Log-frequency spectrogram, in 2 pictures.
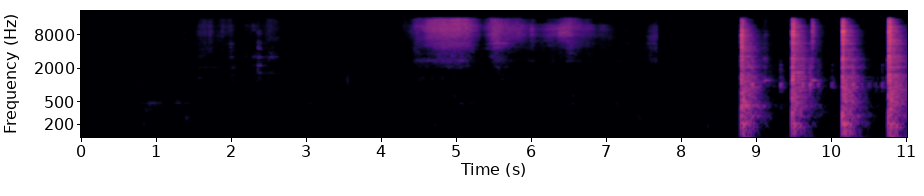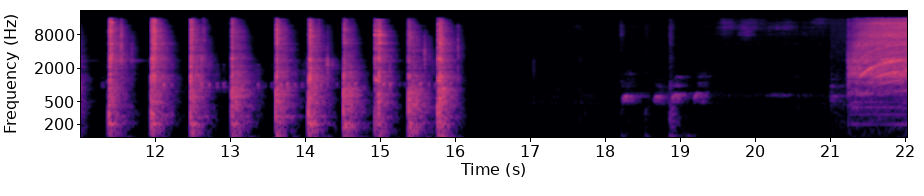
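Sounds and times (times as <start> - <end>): hammer striking tool into metal: 8.8 - 16.1.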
